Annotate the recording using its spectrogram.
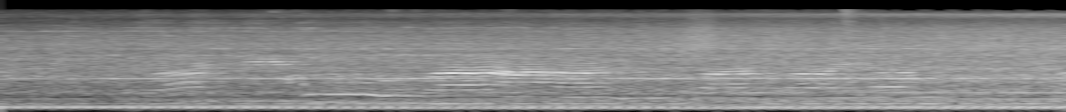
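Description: A horn sounds from the locomotive.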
